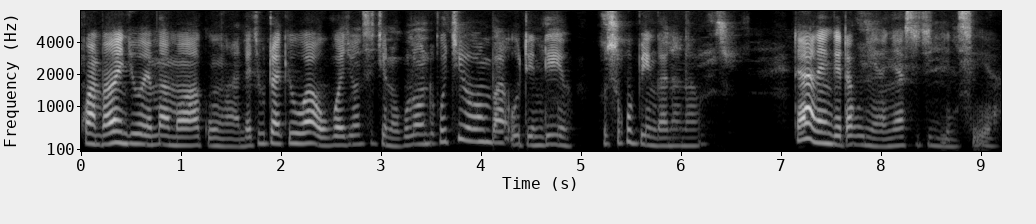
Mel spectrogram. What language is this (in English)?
Fipa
